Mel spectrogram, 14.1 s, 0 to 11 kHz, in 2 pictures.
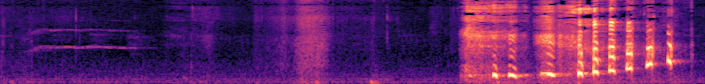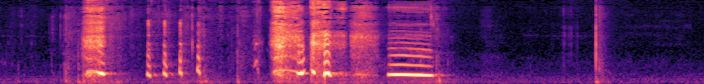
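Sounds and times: person giggling: 4.6 - 7.0, 7.8 - 11.6.

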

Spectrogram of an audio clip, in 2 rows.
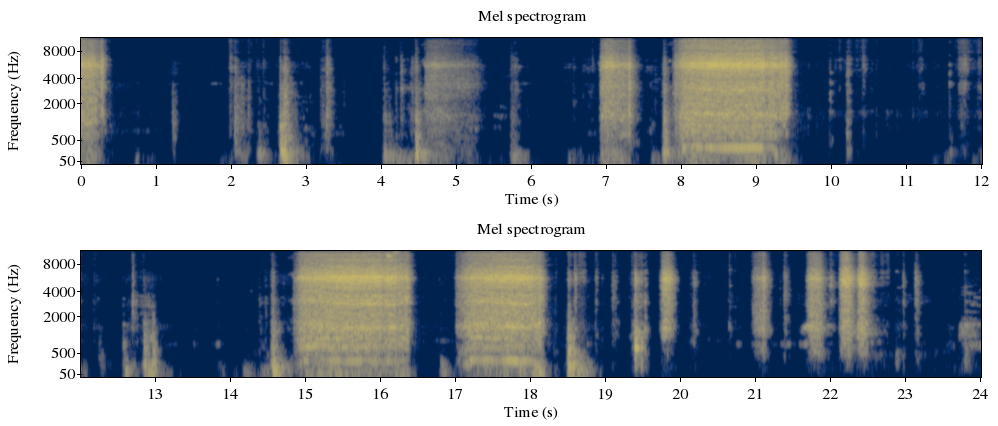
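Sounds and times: cordless drill running: 7.0 - 9.5, 14.9 - 16.4, 17.0 - 18.2.

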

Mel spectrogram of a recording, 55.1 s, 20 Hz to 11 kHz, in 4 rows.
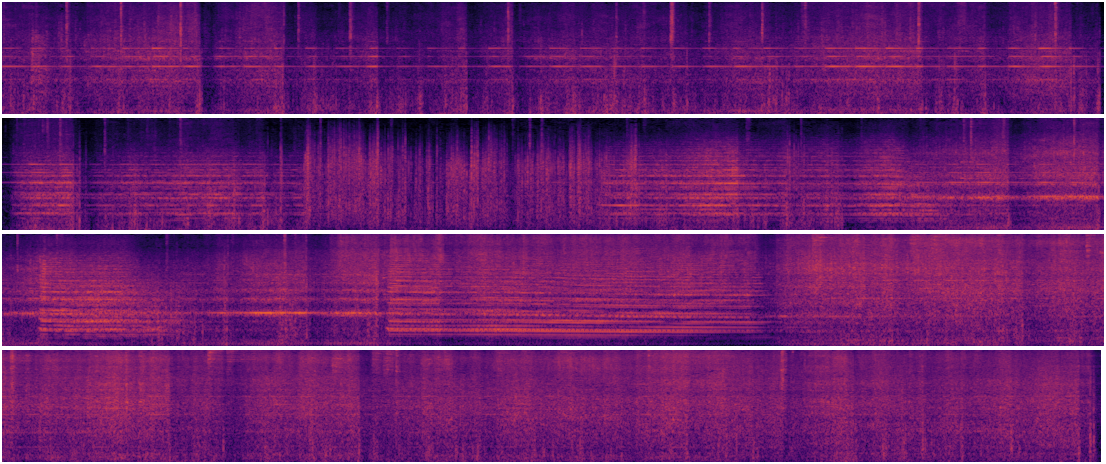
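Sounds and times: wind noise on microphone: 0.0 - 35.3, 37.0 - 55.0
train wheels rumbling and clacking: 0.0 - 55.0
locomotive air horn blasts: 13.9 - 17.8, 21.2 - 38.0.

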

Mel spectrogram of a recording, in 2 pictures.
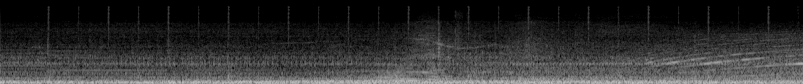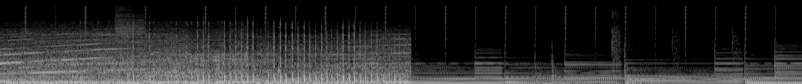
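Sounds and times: motorcycle engine accelerating: 0.0 - 12.2
music: 0.0 - 16.0.

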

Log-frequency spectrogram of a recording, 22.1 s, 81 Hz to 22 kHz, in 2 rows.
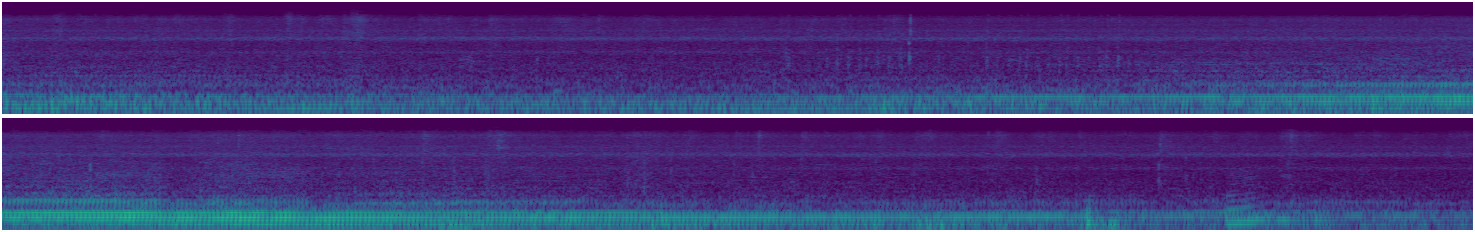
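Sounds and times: motor engine passing by: 6.0 - 22.0.

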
